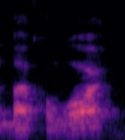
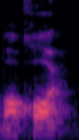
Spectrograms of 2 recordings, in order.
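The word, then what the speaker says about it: בוקר: Morning in the Hebrew is pronounced as bakor. Or bakor. Alright, so morning in the Hebrew is pronounced as bakor.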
